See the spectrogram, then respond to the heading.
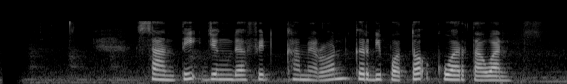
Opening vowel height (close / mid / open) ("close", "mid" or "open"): open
